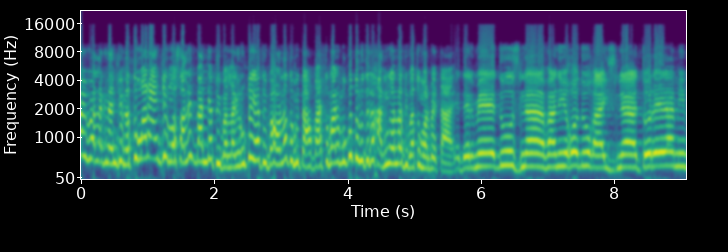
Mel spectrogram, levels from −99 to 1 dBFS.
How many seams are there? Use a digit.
1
